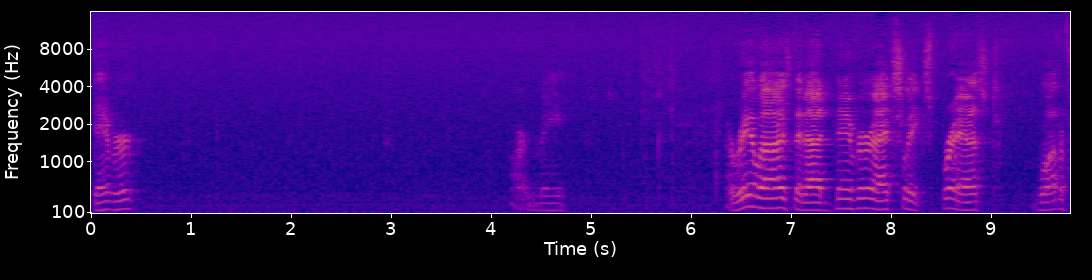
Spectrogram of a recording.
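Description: An elderly man reads aloud calmly and close by, with pauses.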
